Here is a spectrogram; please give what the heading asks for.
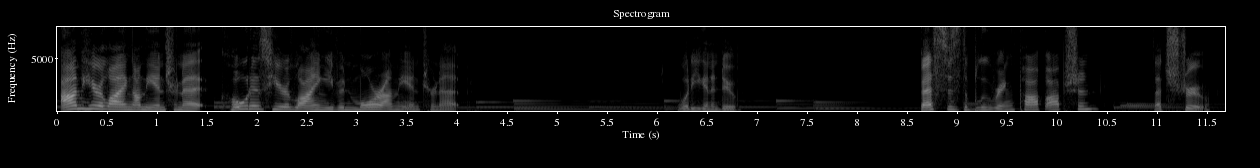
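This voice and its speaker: A woman's voice: mid-range voice, unhurried, long pauses, sharp tone, clear, resonant tone, faint music behind. A woman streamer in casual live-stream chat, playful and giggly, swearing freely.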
